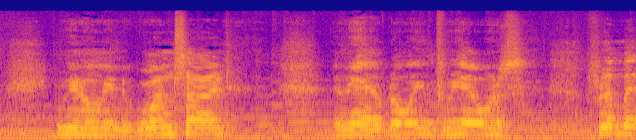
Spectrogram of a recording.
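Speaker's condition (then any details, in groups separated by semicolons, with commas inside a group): Cerebral palsy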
